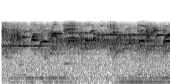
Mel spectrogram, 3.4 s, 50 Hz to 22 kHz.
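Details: Crested canary recorded in 2012, described as a student singer, giving a dense, continuous high warble of quick twittering notes and short whistles, steady in loudness throughout.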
